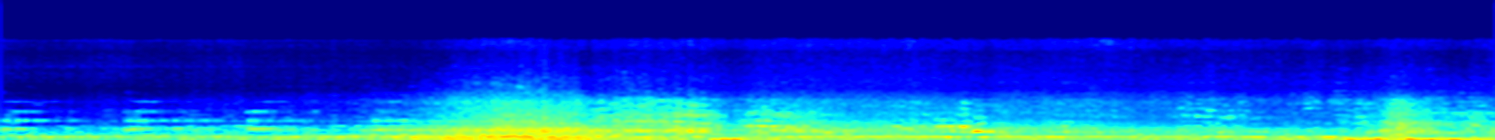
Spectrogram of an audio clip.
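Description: MBTA commuter rail train of bi-level coaches passing close along the platform. A repeated ringing stops about a second in, then the train arrives with a rising rush about two seconds in, followed by steady wheel rumble and clatter.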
